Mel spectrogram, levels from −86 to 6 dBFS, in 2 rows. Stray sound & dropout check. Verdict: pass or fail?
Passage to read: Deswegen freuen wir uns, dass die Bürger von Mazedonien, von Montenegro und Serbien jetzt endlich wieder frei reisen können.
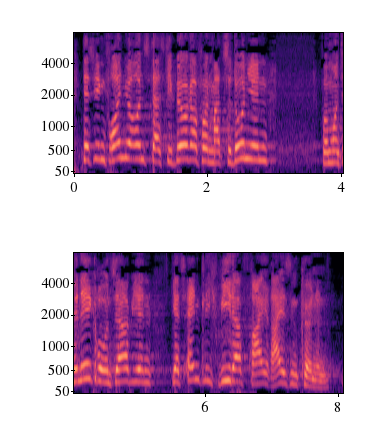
pass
